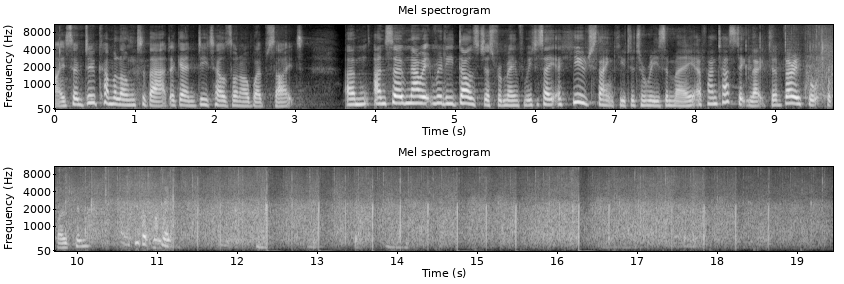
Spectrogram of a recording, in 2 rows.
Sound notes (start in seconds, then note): 11.9 applause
